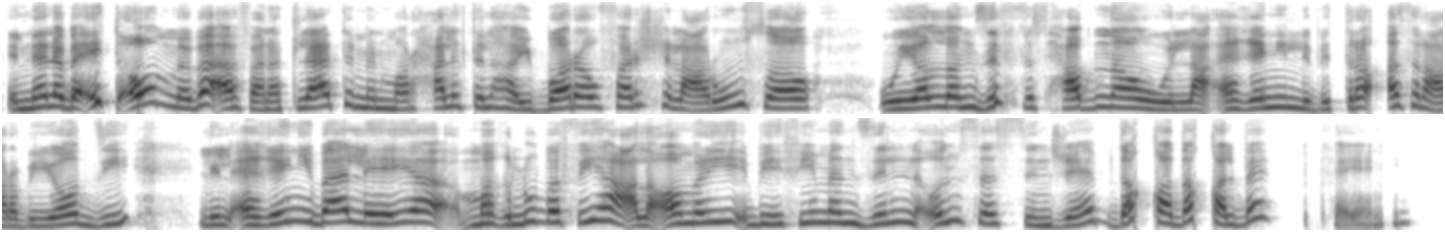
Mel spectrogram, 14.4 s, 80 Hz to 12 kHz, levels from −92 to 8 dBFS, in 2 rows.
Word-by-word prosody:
إن 250 +4 0
أنا 310 0 +4
بقيت 455 +8 +4
أُم 335 -6 +5
بقى، 270 - +5
فأنا 230 -2 -3
طِلِعت 285 +7 +1
من 280 -6 -4
مرحلة 260 +5 -3
الهيبرة 270 +1 +2
وفَرْش 300 +3 -4
العروسة، 270 - +1 0.3
ويالَّا 275 +6 +3
نزِف 295 +2 -3
أصحابنا 285 +1 +1
والأغاني 245 +4 0
اللي 265 -4 -3
بترقَّص 280 +7 -2
العربيات 225 0 -1
دي، 260 - -6 0.3
للأغاني 250 +7 -1
بقى 325 +1 +4
اللي 320 -4 0
هي، 325 +8 +2
مغلوبة 280 +6 0
فيها 350 +4 -2
على - - +2
أمري 305 +4 0
ب 265 +2 -4
"في 295 +3 -6
منزل 305 0 -3
أنثى 315 +1 -4
السنجاب، 245 - -6
دقَّ 305 -3 +1
دقَّ 350 +6 -2
الباب." 380 - -1 0.3
فيعني 300 +1 -16
285 Hz, 155 wpm, -25 LUFS, 250-315 Hz, 0.3 s, أُم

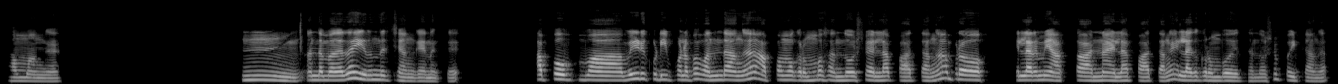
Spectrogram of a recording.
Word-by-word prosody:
ஆமாங்க. 155 -2 -6 1.9
ம். 205 -4 -2 0.2
அந்த 200 0 0
மாரி 200 0 +5
தான் 285 0 +7
இருந்துச்சு 210 -3 -4
அங்க 160 -1 -6
எனக்கு. 150 0 -8 0.9
அப்போ 225 +2 0 0.3
வ 210 - +1 0.4
வீடு 260 +2 +5
கூட்டிட்டு 220 -4 -2
போனப்போ 215 +4 -1
வந்தாங்க. 205 0 +1 0.2
அப்பா - - -16
அம்மாவுக்கு 205 -2 -2
ரொம்ப 195 +3 -3
சந்தோஷம். 190 +1 -2
எல்லாம் 195 +1 -2
பார்த்தாங்க. 180 +1 -5
அப்பறம் 225 -5 +3 0.4
எல்லாருமே 200 +1 +6
அக்கா, 180 +2 -5
அண்ணா 185 +1 +1
எல்லாம் 185 +1 -2
பார்த்தாங்க. 170 +3 -3
எல்லாத்துக்கும் 190 -1 +2
ரொம்போ 175 0 -3 0.2
சந்தோஷம், 165 +9 -11
போயிட்டாங்க. 170 -5 -7
195 Hz, 135 wpm, -24 LUFS, 180-210 Hz, 1.9 s, தான்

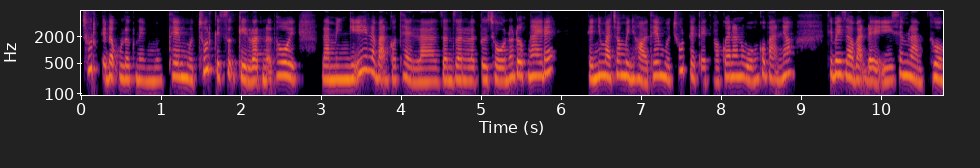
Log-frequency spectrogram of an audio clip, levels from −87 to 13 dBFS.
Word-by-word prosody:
chút 380 +2 0
cái - - -2
động 245 -1 +2
lực 220 0 -1
này, 210 -1 -3
một 195 0 -4
thêm 245 -2 +4
một 220 - +1
chút 355 +2 +2
cái 240 - -2
sự - - -2
kỷ 220 - +3
luật 205 +1 +2
nữa - - 0
thôi 265 -4 +3 0.3
là 215 -1 +1
mình 215 0 +3
nghĩ 270 +11 +3
là 325 -3 0
bạn 230 -2 +1
có 210 - -4
thể 230 -4 -2
là 195 +1 -2
dần 210 -1 0
dần 210 -1 0
là 200 - -2
từ 215 - +1
chối 205 -3 0
nó 240 - +1
được 265 0 +1
ngay 260 +1 +2
đấy. 320 +5 +2 0.4
Thế 220 - +1
nhưng 260 +3 +5
mà 250 - +4
cho 275 +3 -2
mình 250 -4 +3
hỏi 200 -4 +1
thêm 260 0 +2
một 235 - +2
chút 350 - -1
về 240 - -2
cái 200 0 -5
thói 195 - -7
quen 245 0 +1
ăn 250 0 +2
uống 205 +1 -2
của 275 - -1
bạn 225 -3 -3
nhá. 270 +4 +1 0.5
Thế 270 - +1
bây 285 0 +5
giờ 245 -4 +2
bạn 215 - 0
để 200 -1 +3
ý 195 +1 -2
xem 275 -2 +2
là 230 -5 +2 0.2
thường 230 -4 +3
230 Hz, 330 wpm, -23 LUFS, 210-260 Hz, 0.5 s, nhưng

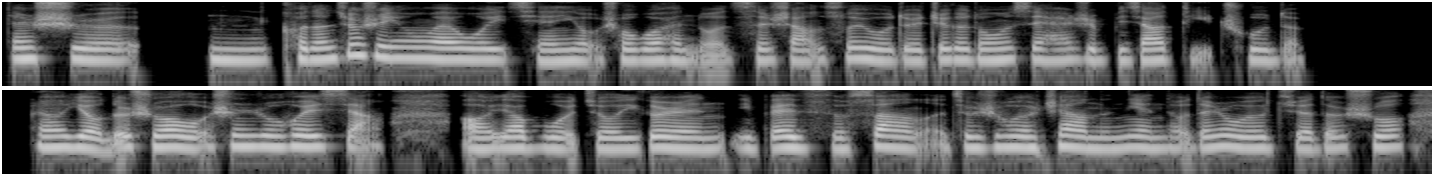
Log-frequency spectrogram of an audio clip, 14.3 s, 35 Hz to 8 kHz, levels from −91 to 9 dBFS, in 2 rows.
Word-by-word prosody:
但 210 0 +2
是， 195 -3 +1 0.3
嗯， 190 -1 0
可 200 - -1
能 200 +1 +3
就 260 +5 +2
是 240 -3 +2
因 215 -1 +1
为 205 -1 +4
我 195 -1 +2
以 195 - 0
前 180 -1 -3
有 185 -1 -2
受 190 -1 -2
过 190 0 +2
很 185 -1 -3
多 90 0 -5
次 190 - -5
伤， 185 0 -3
所 210 +1 -3
以 - - +3
我 190 -2 +1
对 185 0 -2
这 195 +2 -1
个 195 - +1
东 190 +1 0
西 205 -1 -3
还 190 +1 -4
是 195 -1 -3
比 185 0 -7
较 190 +1 +2
抵 190 - -14
触 190 -1 -4
的。 180 - -9 0.8
然 200 - +3
后 200 - +4
有 195 -2 +4
的 165 - +1
时 205 - 0
候 205 -1 +6
我 185 - 0
甚 210 0 +1
至 210 - +3
会 205 0 +4
想， 215 +1 -2 0.4
呃， 180 - +2
要 195 0 +3
不 190 - -7
我 185 - 0
就 180 0 -1
一 180 - -1
个 200 +1 +3
人 185 -1 +1
一 190 - -5
辈 190 +2 +3
子 185 -1 -6
算 195 +1 +3
了， 260 - -9
就 195 0 -2
是 195 +1 -3
会 205 0 +2
有 195 - +3
这 220 - -3
样 195 -2 +4
的 185 - -1
念 195 0 -1
头。 190 - -5
但 195 - -1
是 215 - +2
我 200 -2 +2
又 190 - +2
觉 180 -1 -3
得 190 - -4
说， 200 0 -1
195 Hz, 310 characters per minute, -20 LUFS, 185-205 Hz, 0.8 s, 候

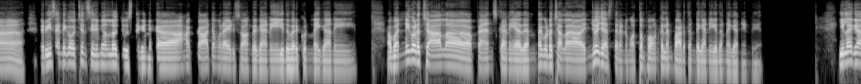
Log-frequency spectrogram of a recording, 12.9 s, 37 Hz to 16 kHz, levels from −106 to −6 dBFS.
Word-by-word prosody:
ఆ! - - +2 0.7
రీసెంట్‌గా 175 +1 +1
ఒచ్చిన 180 0 -3
సినిమాల్లో 160 0 +2
చూస్తే 140 -1 -3
గనుక, 125 -1 -5 0.4
ఆ - - 0 0.2
'కాటమరాయుడు' 125 -1 -1
సాంగ్ 115 0 -1
గాని, 110 0 +1
ఇదివరకు 115 +1 -1
ఉన్నయి 110 -1 -1
గాని 105 0 -3 0.7
అవన్నీ 145 +7 +2
గూడా 195 -3 +6
చాలా 150 +1 +3 0.4
ఫాన్స్ 120 +1 -2
కని 115 -1 -1
అదంతా 110 +5 -1
గూడా 145 0 +3
చాలా 115 -1 +2 0.3
ఎంజాయ్ 190 0 +3
జేస్తారండి 105 -6 -3
మొత్తం 135 +5 -3
పవన్ 120 -1 -2
కళ్యాణ్ 125 -1 -2
పాడుతుంటే 105 0 -2
గాని 100 0 -4
ఏదన్నా 100 -2 -6
గానియండి. 85 -1 -14 1.3
ఇలాగా 180 0 +5
120 Hz, 145 wpm, -24 LUFS, 110-150 Hz, 1.3 s, గూడా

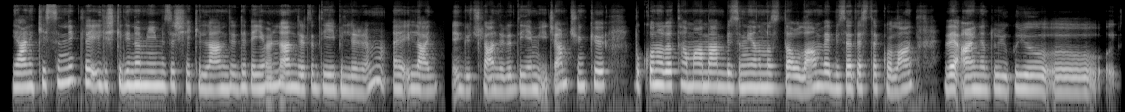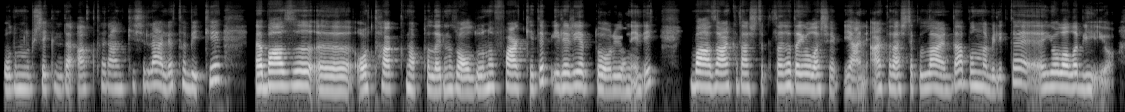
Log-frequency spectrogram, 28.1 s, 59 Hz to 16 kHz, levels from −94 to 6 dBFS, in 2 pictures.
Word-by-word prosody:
Yani, 210 0 +2
kesinlikle 255 +2 -1
ilişki 225 +1 -3
dinamiğimizi 225 -1 +3
şekillendirdi 200 -2 -3
ve 200 - 0
yönlendirdi 205 -1 +1
diyebilirim. 190 - -3
Eee, 185 -2 -2
illa, 185 -2 -1 0.3
eee, - - -7
güçlendirdi 180 0 -4
diyemeyeceğim. 190 +5 -3
Çünkü 225 0 -1 0.4
bu 220 - -5
konuda 230 -2 +3
tamamen 220 -1 0
bizim 205 0 -1
yanımızda 200 -2 0
olan 200 +5 +1
ve 215 -2 0
bize 195 +1 +1
destek 200 -1 -5
olan 185 +7 -2 0.4
ve 195 0 +5
aynı 180 +1 +1
duyguyu, 185 +1 -1
ııı, 170 - -3 0.4
olumlu 190 0 -3
bir - - -15
şekilde 195 -1 -6
aktaran 195 +2 -6
kişilerle 220 0 -3
tabii 200 -5 -4
ki, 305 +2 0 0.4
eee, 200 +1 +7
bazı, 225 0 +6
eee, 175 -2 +3
ortak 195 +2 +1
noktalarınız 180 0 -1
olduğunu 180 +4 +2
fark 200 -1 +3
edip 270 +9 -2
ileriye 210 0 0
doğru 180 -2 +2
yönelik 180 +7 -4 0.4
bazı 210 -1 +6
arkadaşlıklara 205 0 0
da 210 - +4
yol 200 -1 +3
aşa 185 -2 -1
yani, 190 - -3
arkadaşlıklar 195 -1 0
da 245 +3 0
bununla 215 -4 -1
birlikte, 170 +10 -6
eee, 235 -6 -2
yol 215 0 +2
alabiliyor. 200 -2 +1
200 Hz, 125 wpm, -20 LUFS, 185-220 Hz, 0.4 s, eee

